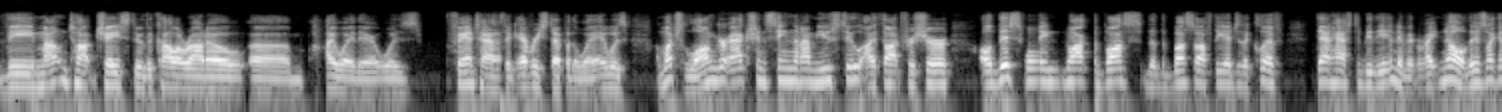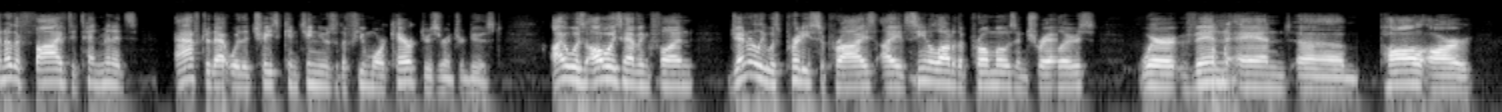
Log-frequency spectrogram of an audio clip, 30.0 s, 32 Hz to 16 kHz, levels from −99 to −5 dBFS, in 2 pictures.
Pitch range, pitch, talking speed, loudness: 130-170 Hz, 145 Hz, 200 wpm, -18 LUFS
